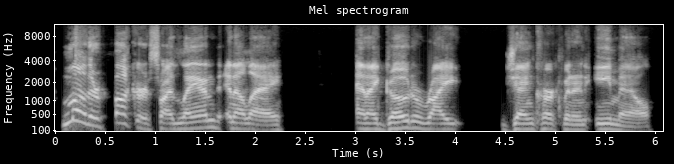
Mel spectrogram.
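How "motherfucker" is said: mock outrage. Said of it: "I'm like".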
